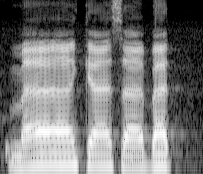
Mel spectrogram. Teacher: Nah, ketika syiddah dulu baru masukkan ke hamas, baru dilepas. Hamasnya itu bukan tambahan angin tapi sisa dari huruf ta.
